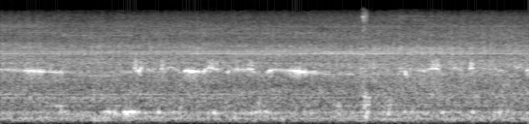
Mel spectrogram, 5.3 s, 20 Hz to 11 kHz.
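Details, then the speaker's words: Anycubic Linear Plus 3D printer running: short high chirp about every second over a quiet hum, seemingly from the top pulleys; owner suspects they need a drop of oil, not confirmed. "and actually now that Sydney it sounds more like the the pulleys up top of what they're squeaking it may have to give them a little drop of oil that seems to be where the squeak is coming from"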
